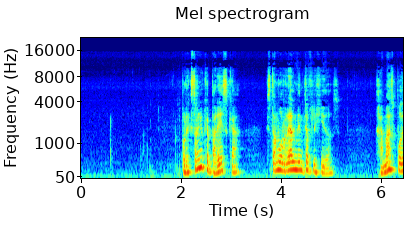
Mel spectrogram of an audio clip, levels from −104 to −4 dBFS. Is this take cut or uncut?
uncut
